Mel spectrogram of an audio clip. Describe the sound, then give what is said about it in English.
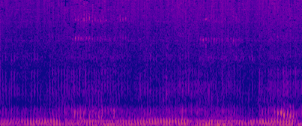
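A cat purrs steadily, a continuous low rumbling hum with a gentle pulsing rhythm that holds for several seconds with no other sounds. “So everybody just sit and purr.”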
